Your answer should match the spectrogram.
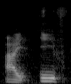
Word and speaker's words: Ive: Johnny Eve 或者係 Johnny Ive 都可以。 – OK。 – 因為我聽翻好多美國嗰邊嘅科技網站嘅 YouTube 啦。咁都係發音係 Johnny Ive 嘅，係啦，但係亞洲呢邊嘅，即係甚至乎可能台灣嗰邊咧，都會發音都係讀 Ive 嘅，係啦，咁呢個冇問題嘅，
